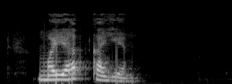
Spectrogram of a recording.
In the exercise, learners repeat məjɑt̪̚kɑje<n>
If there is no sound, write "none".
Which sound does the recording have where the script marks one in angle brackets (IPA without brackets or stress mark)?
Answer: m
